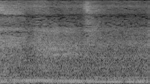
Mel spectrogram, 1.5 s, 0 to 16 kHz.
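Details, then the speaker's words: Fiat 500 TwinAir 0.9 two-cylinder 86 hp turbo, somewhat high mileage, at idle: lumpy diesel-like idle with a loose buzzing rattle from play in the internal turbo wastegate flap linkage, a common, easily fixed fault. "it's a rattling sound it almost sounds like a diesel and uh it's quite concerning given it uh sounds from the engine bay"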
